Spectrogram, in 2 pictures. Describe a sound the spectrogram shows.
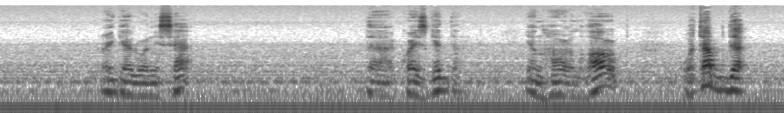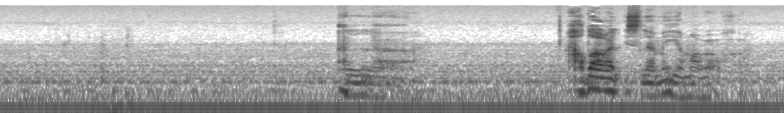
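A middle-aged man speaks calmly in short phrases through an online call.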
